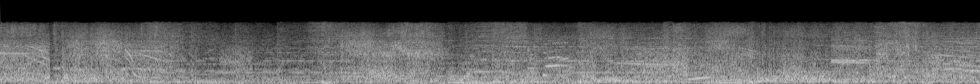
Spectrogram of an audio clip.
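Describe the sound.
A car engine roars and revs steadily as the vehicle drives, loud for the whole stretch, with rushing wind noise and indistinct voices mixed underneath.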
